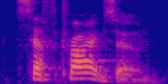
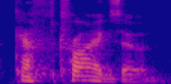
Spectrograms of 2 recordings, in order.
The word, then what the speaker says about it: ceftriaxone: How do we pronounce this word? In the Philippines, we would say CEFTRIAXONE. In the UK, we say CEFTRIAXONE.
